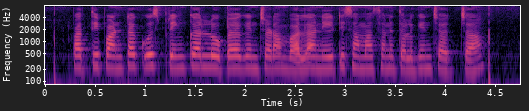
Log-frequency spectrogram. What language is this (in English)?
Telugu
